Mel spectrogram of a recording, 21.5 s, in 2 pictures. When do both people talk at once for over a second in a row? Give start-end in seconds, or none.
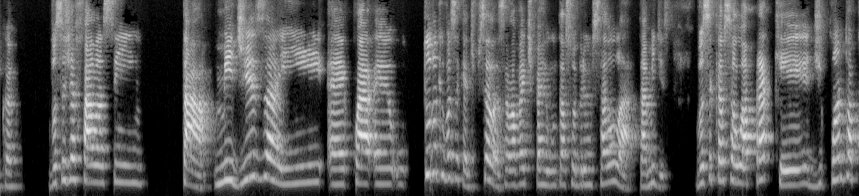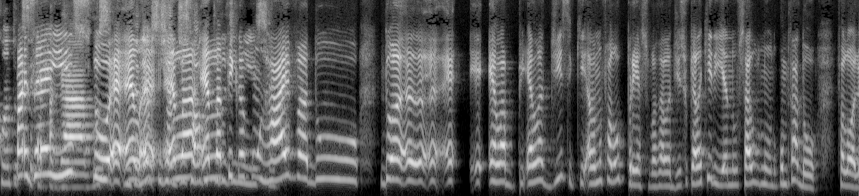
10.9-14.2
